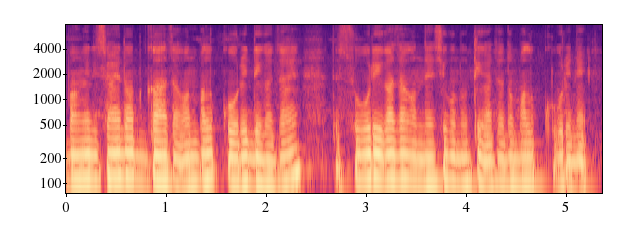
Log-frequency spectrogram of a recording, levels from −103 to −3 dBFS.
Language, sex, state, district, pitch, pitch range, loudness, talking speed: Chakma, male, Tripura, Unakoti, 105 Hz, 100-115 Hz, -15 LUFS, 210 wpm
